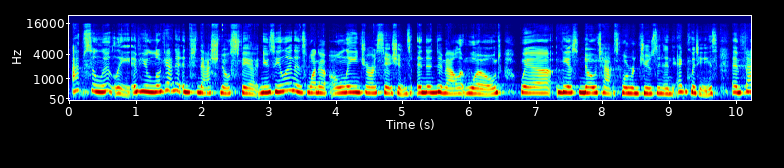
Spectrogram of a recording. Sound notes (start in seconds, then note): none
